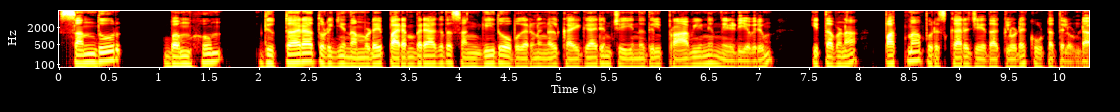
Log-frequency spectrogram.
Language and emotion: Malayalam, neutral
